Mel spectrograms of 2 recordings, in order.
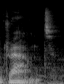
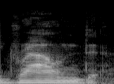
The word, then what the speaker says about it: drowned: a d not a strong D but it's not a t it is not drowned she drowned while swimming in the pool nope she drowned drowned it's definitely a d round can you hear the D drowned the next one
